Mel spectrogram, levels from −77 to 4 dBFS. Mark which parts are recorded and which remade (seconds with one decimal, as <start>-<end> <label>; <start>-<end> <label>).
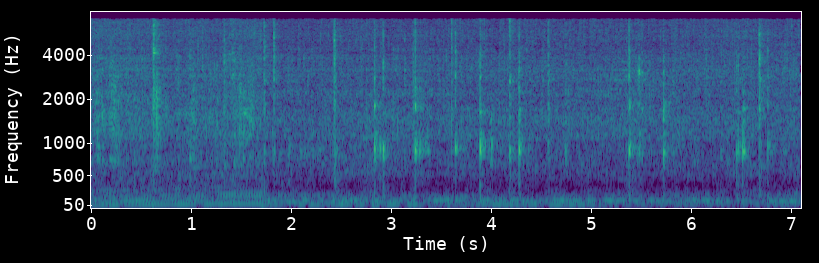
0.0-7.1 recorded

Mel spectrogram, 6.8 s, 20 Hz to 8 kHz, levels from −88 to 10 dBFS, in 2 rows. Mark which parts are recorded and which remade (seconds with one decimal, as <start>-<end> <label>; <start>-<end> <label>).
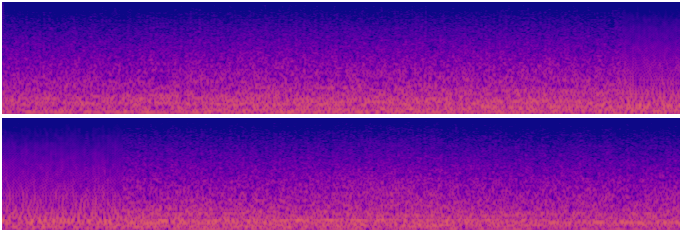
0.0-3.1 recorded; 3.1-4.0 remade; 4.0-6.8 recorded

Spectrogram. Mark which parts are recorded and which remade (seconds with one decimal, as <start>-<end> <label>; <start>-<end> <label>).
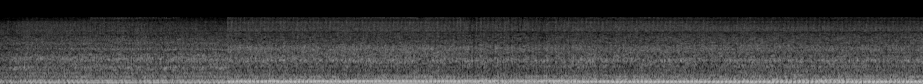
0.0-0.9 recorded; 0.9-1.8 remade; 1.8-4.6 recorded; 4.6-5.7 remade; 5.7-9.2 recorded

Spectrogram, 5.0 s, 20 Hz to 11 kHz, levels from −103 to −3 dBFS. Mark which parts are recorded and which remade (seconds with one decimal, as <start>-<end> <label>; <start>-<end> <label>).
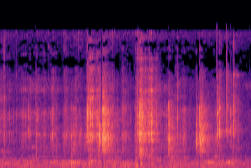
0.0-5.0 recorded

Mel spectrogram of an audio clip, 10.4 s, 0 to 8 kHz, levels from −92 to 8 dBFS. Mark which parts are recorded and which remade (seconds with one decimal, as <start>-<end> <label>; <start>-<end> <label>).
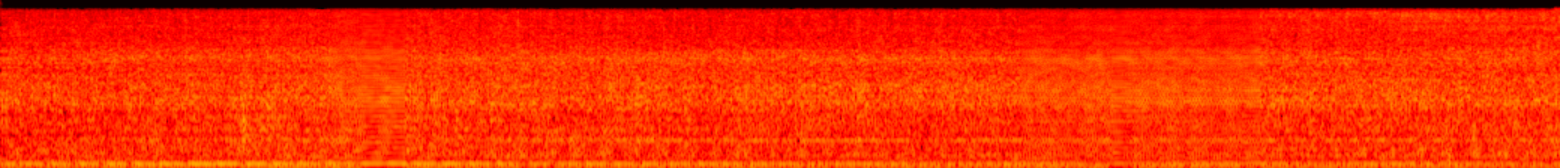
0.0-2.2 recorded; 2.2-2.7 remade; 2.7-6.8 recorded; 6.8-8.4 remade; 8.4-10.4 recorded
